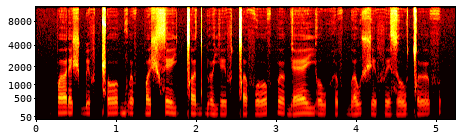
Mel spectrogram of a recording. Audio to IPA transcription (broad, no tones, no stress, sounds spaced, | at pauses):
p ʌ ɾ ɛ ʃ ɓ e f ǁ oː ɡ w ɵ f p ʌ ʃ s e j ǀ ʌ d ɡ͡b ɵ j eː f ǀ ʌ f oː f p ɵː ɡ ɛː j o w h ɵ f ɡ͡b ʌ w ʃ e f e z o w ǀ ɵː f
